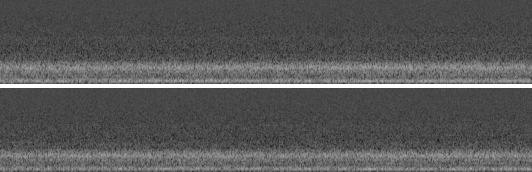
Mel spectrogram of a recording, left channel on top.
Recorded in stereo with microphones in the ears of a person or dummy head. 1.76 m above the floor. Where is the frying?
No frying in this recording.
